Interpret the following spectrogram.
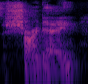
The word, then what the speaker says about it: Chardae: i'm not sure but how you pronounce my name is sharday um i can insert how to spell it um but yeah my name is chardae for those who don't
